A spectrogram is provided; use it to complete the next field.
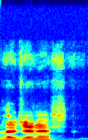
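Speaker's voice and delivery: put-on faint child's voice, sounding distant. Voicing one of her kids answering a knock: very faint voice. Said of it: "very faint voice".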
